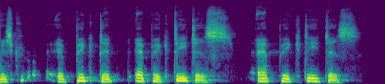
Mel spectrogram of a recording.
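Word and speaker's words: Epictetus: Epictitus I used to say Epictitus and then I realized that stress the stress is on the second syllable. Epictitus. Epictitus.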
